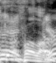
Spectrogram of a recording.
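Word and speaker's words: Garafolo: It doesn't rhyme with Garoppolo. It's Garofolo.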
